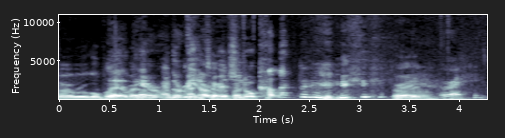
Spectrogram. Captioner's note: overlapping chatter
